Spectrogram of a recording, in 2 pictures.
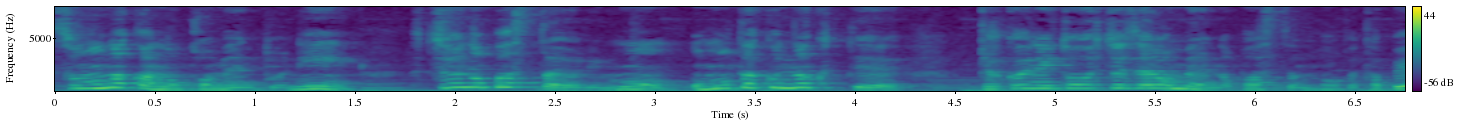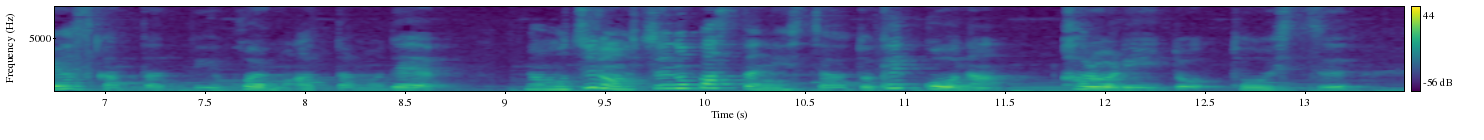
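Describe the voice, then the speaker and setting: Woman talking at a moderate pace with big swings in loudness, faint music in the background. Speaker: diet recipe vlogger. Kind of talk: casual vlog chat. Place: home room.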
